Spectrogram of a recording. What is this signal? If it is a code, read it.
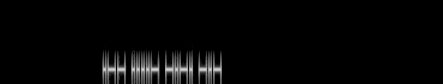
Morse code, heard as a keyed tone, about 50 wpm, 700 Hz. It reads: W4CK
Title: Call Signs - 50wpm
